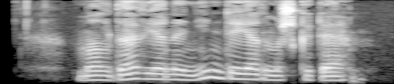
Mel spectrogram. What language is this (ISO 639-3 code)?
bak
